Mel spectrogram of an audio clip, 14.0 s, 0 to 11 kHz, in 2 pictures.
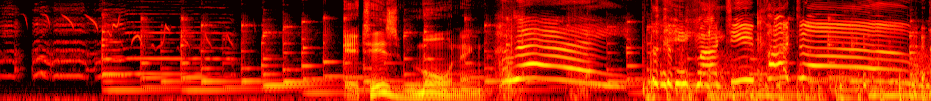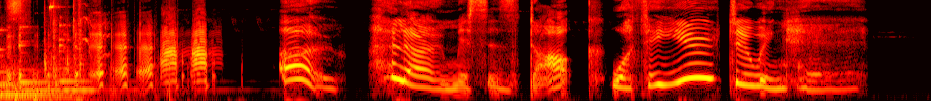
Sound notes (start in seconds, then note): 0.0 cockerel crows; 6.4 giggling; 7.6 quacks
